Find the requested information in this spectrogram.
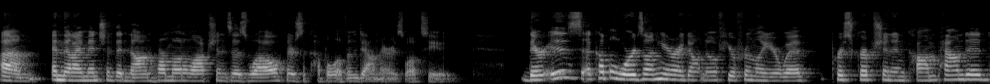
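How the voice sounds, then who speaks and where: A woman's ordinary speaking voice at a fairly quick pace, medium in pitch, with ordinary pitch variation and big swings in loudness. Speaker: women's health nurse practitioner. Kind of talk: presentation. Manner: casual, filler-heavy.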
